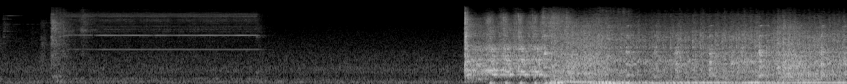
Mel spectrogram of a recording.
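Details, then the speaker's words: Mirage dune buggy after CV axle rebuild and ignition timing correction: brief click and pause, then it catches into a strong even idle with all coils firing and no missing beats; previously misfiring and down on power, now running healthy. "the engine is running far superior to what it ever has before the timing is finally right all coils are firing"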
